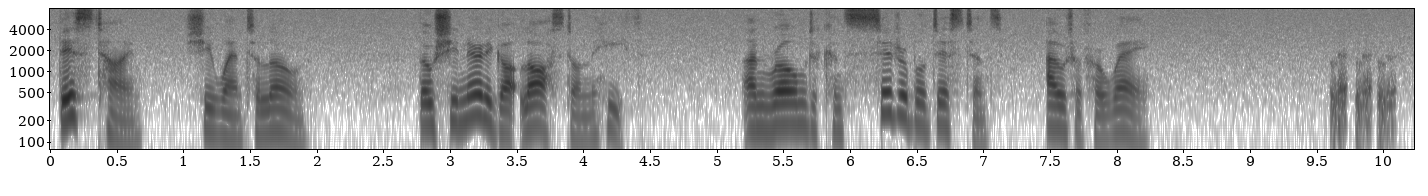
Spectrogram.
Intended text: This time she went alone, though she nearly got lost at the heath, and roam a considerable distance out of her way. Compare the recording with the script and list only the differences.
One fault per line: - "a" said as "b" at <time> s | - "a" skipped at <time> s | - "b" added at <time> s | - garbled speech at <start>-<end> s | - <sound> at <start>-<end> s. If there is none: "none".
- "at" said as "on" at 3.9 s
- "roam" said as "roamed" at 5.4 s
- laugh at 9.6-10.1 s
